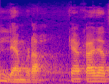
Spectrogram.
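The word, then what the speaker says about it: lambda: Is denoted by symbol, this symbol, and pronounce as लैम्बडा।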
